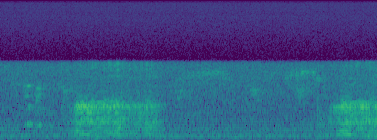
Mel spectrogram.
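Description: Two soft, rough breathing noises several seconds apart in a quiet room: light snoring.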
